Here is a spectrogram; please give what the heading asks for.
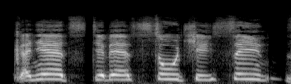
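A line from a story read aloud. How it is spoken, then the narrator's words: Hoarse hysterical scream. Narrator (Russian): завопил Кевин сорванным истерическим голосом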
